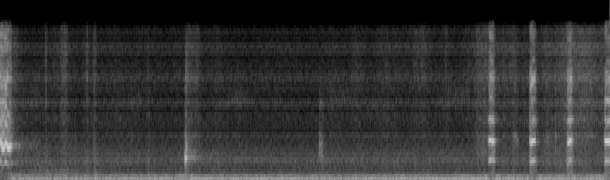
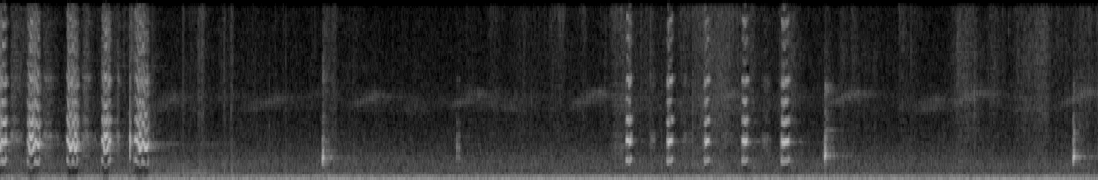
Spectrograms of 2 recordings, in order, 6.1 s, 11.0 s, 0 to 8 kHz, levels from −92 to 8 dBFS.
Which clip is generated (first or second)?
first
